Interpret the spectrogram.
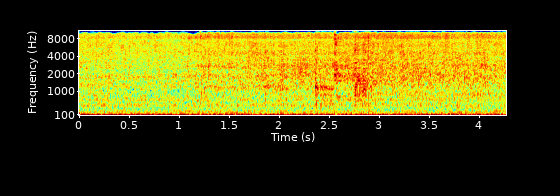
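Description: Food frying in a pan, a steady sizzle as it is stirred, with a couple of light taps about halfway through and a steady low hum underneath.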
